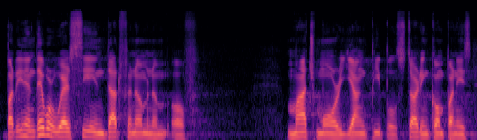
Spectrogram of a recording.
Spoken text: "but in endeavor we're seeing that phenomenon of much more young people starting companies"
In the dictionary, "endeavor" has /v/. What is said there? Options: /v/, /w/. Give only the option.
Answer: /w/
